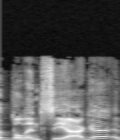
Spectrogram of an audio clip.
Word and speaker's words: Balenciaga: I saw Balenciaga. Am I saying that right? – You're saying that right.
